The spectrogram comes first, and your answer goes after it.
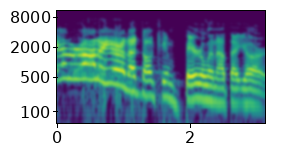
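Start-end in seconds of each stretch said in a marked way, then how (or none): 0.0-1.0 very high, loud shrieking scream. Recounting a preacher yelling from inside the house, imitating his scream. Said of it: "the preacher's voice screaming".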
